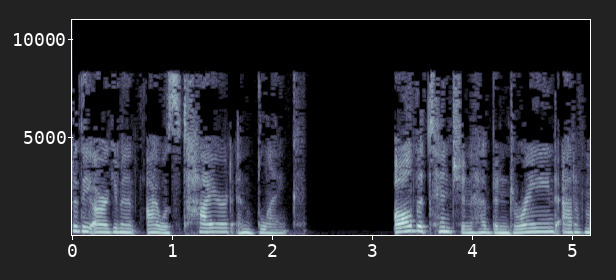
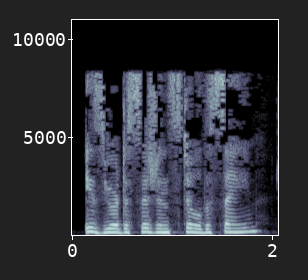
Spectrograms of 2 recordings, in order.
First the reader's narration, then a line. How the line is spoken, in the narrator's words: she asked coldly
